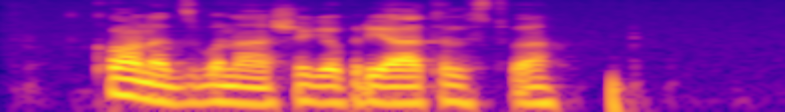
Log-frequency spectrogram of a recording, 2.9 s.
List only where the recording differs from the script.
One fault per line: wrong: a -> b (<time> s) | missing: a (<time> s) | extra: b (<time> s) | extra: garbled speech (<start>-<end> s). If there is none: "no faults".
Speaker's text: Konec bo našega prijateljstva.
no faults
